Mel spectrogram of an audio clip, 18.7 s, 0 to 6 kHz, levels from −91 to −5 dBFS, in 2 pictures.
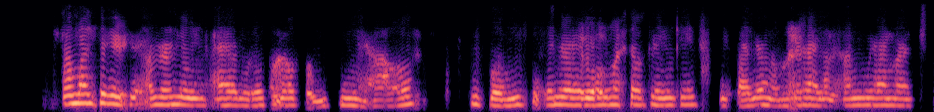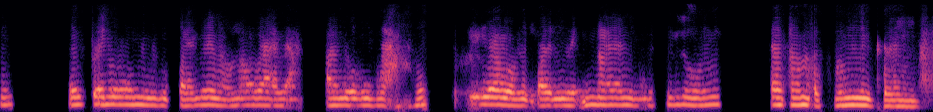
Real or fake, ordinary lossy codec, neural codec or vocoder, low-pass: fake; MP3, 48 kbps; codec, 16 kHz, 1 kbps, FreqCodec, smaller model; 5.4 kHz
